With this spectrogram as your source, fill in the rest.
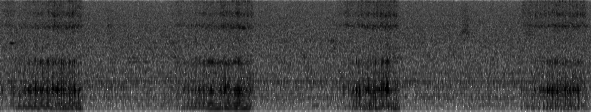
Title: Cuppy snoring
